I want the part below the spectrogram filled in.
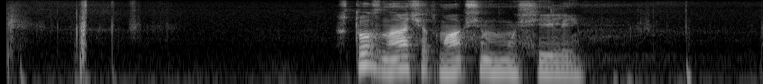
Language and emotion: Russian, neutral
